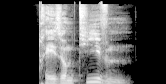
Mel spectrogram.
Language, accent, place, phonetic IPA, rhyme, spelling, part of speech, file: German, Germany, Berlin, [pʁɛzʊmˈtiːvm̩], -iːvm̩, präsumtivem, adjective, De-präsumtivem.ogg
- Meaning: strong dative masculine/neuter singular of präsumtiv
